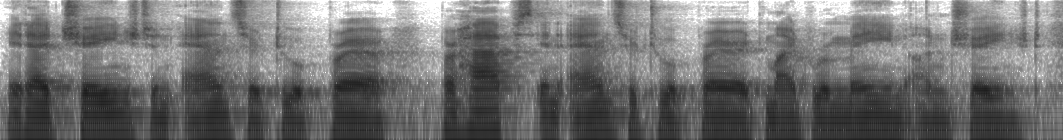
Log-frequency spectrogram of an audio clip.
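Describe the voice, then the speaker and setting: A man narrating a literary novel as an audiobook reader, deliberate in delivery and now and then stumbling over the text. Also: low-pitched, fairly even intonation, a little mellow. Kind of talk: literary narration read aloud.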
